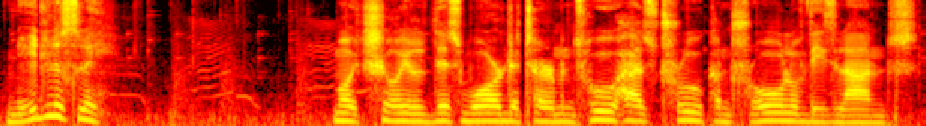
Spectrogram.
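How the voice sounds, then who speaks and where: A man's voice: medium pitch, takes it slowly, a bit bright. Guy playing a stern old dragon king dad, proud and bossy, formal warlord talk, fantasy audio play. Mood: indignant. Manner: commanding, formal, imperious. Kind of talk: dramatic audio roleplay acting.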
